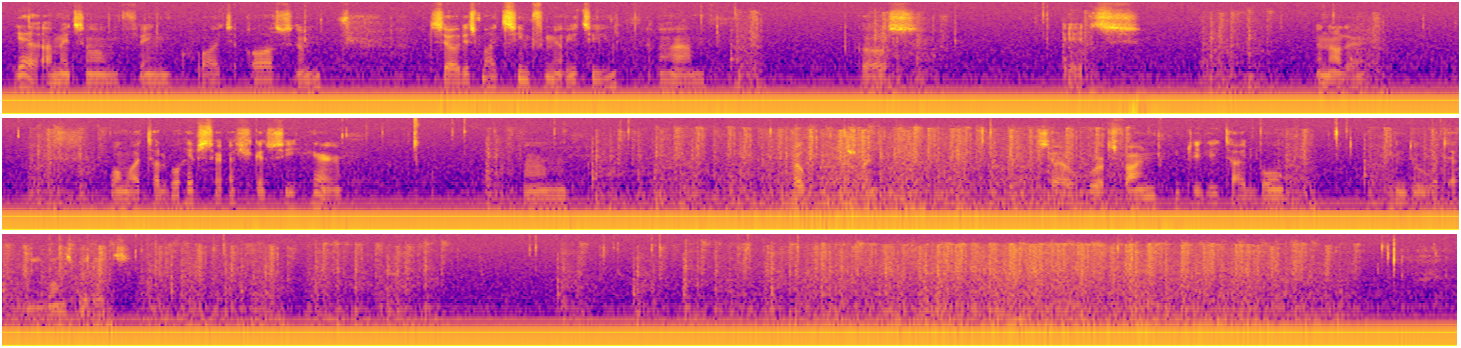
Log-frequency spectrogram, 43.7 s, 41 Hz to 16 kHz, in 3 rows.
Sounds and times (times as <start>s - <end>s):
Speech: 0.1s - 3.2s, 4.3s - 7.1s, 8.5s - 9.2s, 10.6s - 11.4s, 13.1s - 13.7s, 15.6s - 18.1s, 19.8s - 20.3s, 22.4s - 23.4s, 24.9s - 27.5s, 28.4s - 30.5s.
